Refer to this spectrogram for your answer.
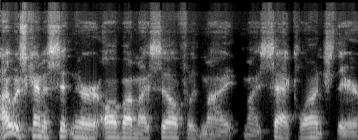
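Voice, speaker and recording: A man with an American accent talks at a fairly high pitch, his voice somewhat breathy. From US South. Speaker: retired corporate executive. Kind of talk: interview storytelling.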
